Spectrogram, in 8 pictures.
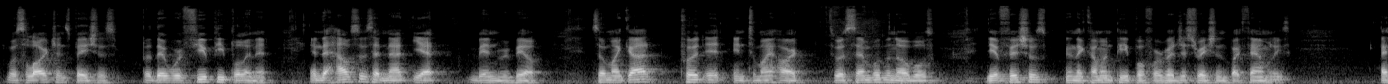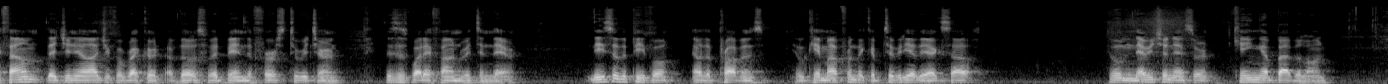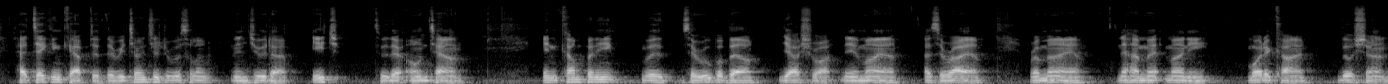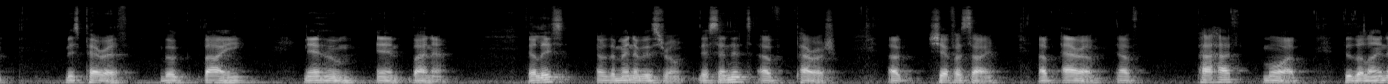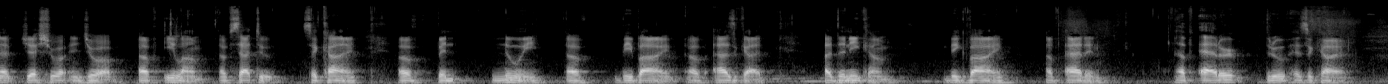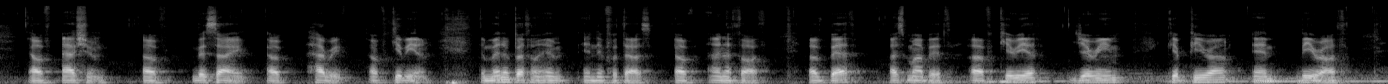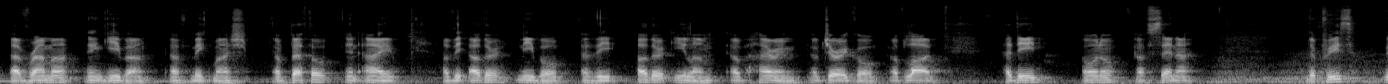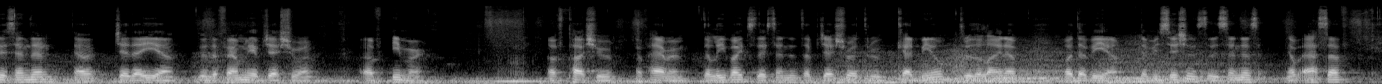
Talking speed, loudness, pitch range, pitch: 130 wpm, -19 LUFS, 85-100 Hz, 95 Hz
